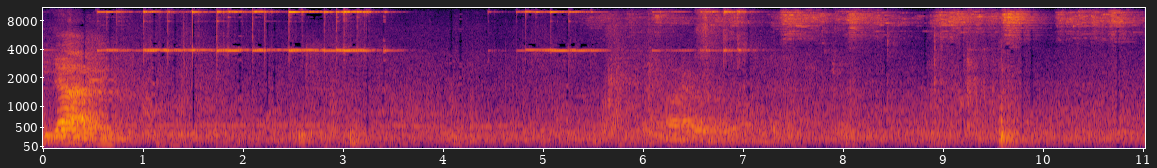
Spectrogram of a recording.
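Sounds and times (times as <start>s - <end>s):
hand bell ringing: 0.5s - 3.7s, 4.4s - 7.7s.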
